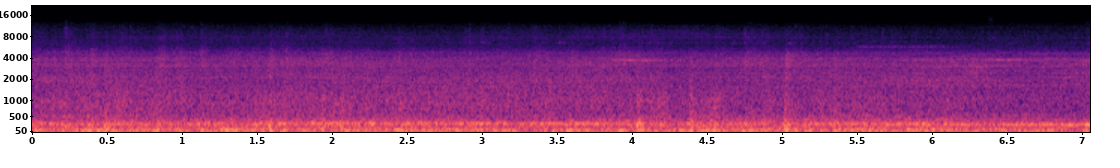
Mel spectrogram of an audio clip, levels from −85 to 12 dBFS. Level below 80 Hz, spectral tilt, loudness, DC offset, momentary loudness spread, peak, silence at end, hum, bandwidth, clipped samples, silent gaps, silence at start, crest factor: -22 dBFS; -7.5 dB/octave; -19 LUFS; under 0.1%; 2 LU; -4 dBFS; 0 s; none; 10 kHz; under 0.1%; none; 0 s; 14 dB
